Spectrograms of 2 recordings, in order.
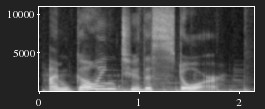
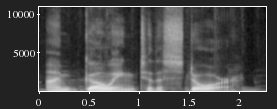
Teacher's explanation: The stress is on going and store.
